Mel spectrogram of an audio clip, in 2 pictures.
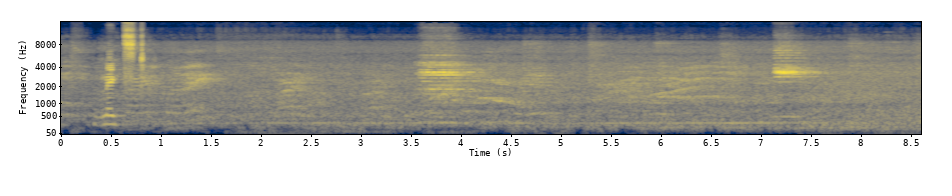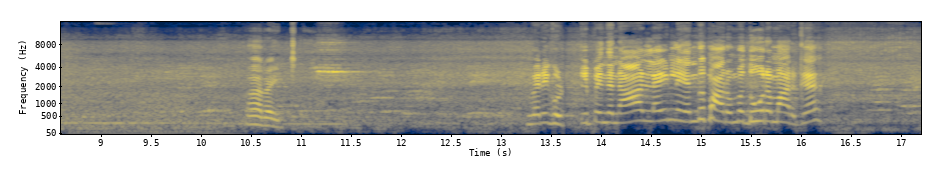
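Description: Young children shout and call out loudly nearby.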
